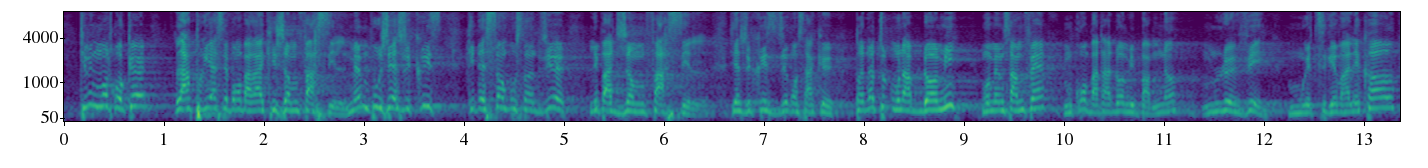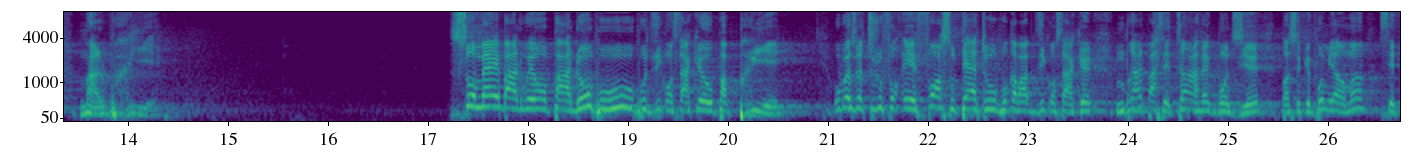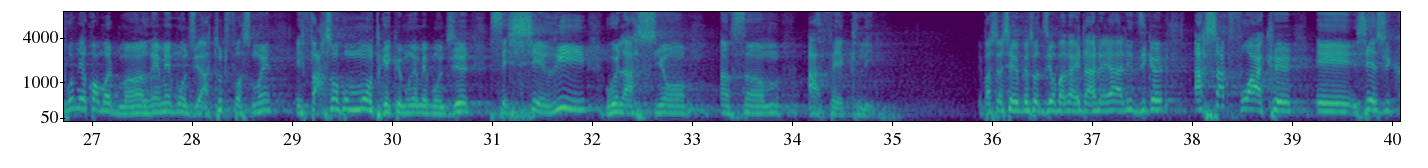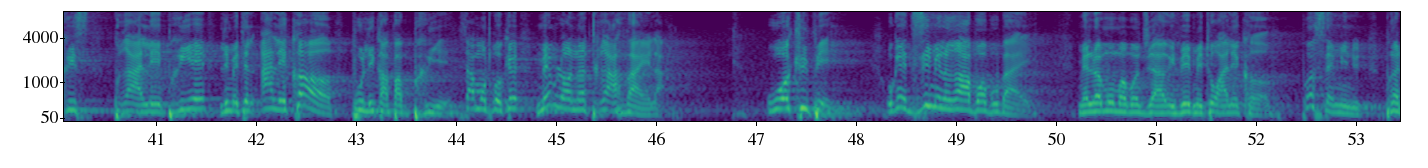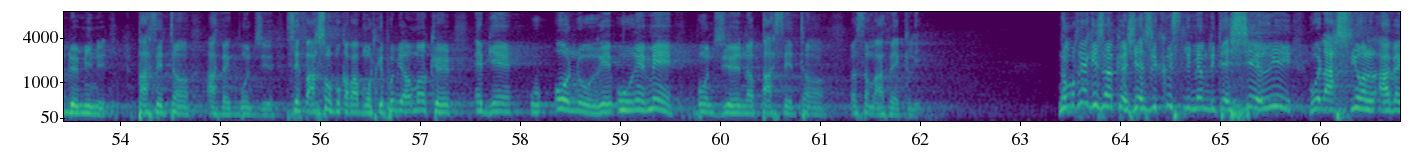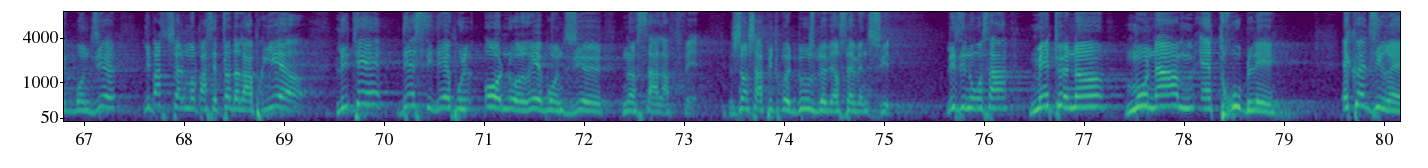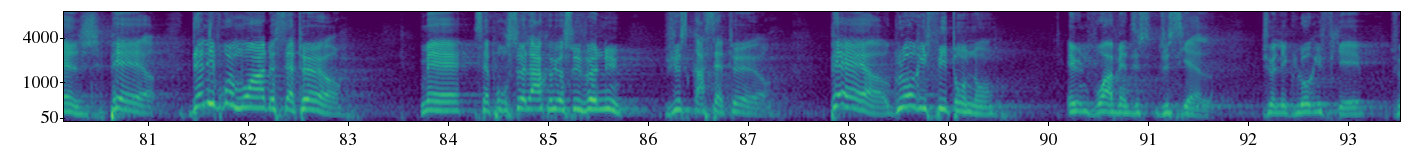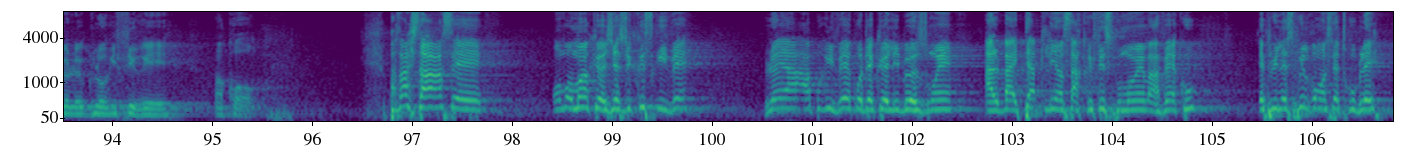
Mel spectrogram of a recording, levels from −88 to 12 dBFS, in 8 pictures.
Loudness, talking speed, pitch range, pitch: -25 LUFS, 180 wpm, 165-235 Hz, 200 Hz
